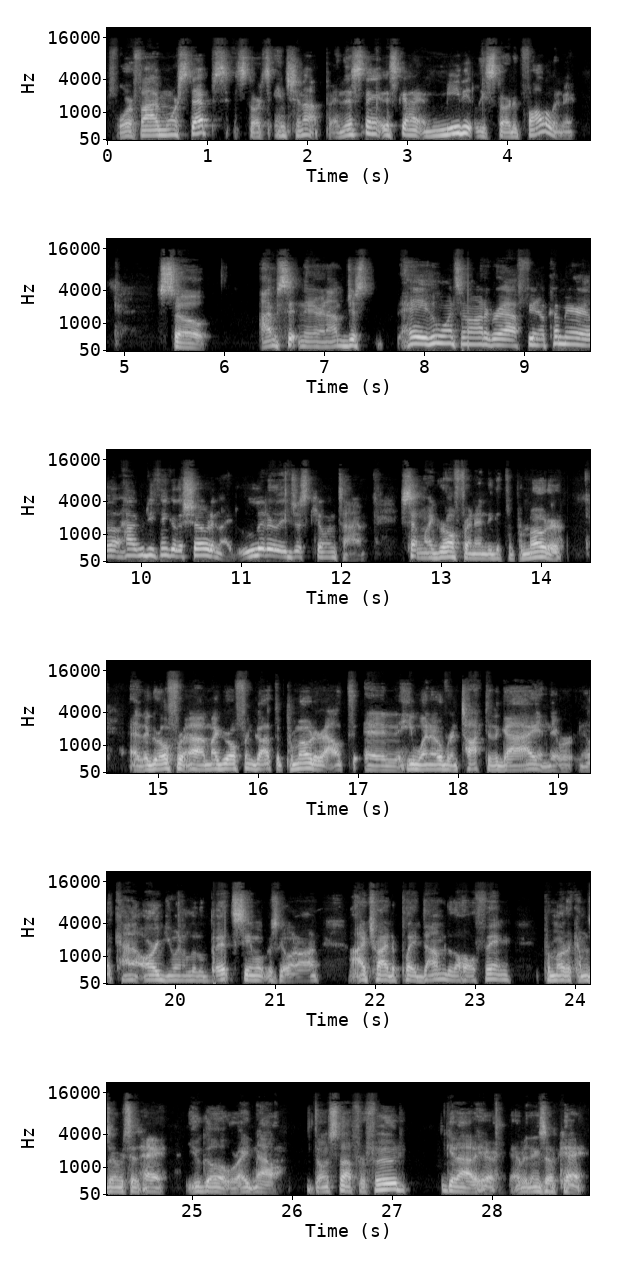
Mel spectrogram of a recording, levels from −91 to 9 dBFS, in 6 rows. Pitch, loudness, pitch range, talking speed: 145 Hz, -20 LUFS, 120-175 Hz, 245 wpm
